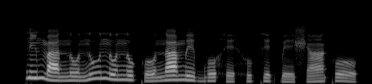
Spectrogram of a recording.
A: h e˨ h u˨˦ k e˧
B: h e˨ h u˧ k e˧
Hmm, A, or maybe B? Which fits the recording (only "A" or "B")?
A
